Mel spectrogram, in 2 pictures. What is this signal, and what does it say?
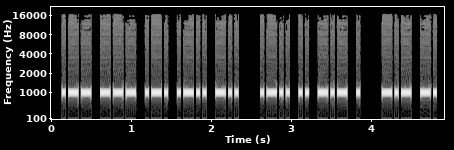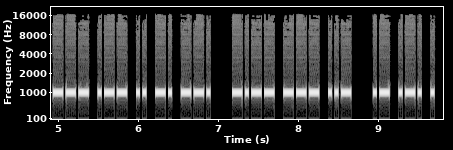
Morse code, heard as a keyed tone, about 30 wpm, 1000 Hz. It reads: WORLD LIKE KNOWING YOU ARE
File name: qotdfiles / 30wpm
